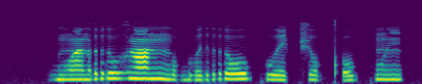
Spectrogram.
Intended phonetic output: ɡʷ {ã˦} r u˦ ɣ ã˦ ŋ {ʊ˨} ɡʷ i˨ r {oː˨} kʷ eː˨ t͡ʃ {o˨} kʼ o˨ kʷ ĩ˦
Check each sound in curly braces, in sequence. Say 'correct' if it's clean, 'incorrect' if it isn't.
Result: incorrect, correct, incorrect, correct

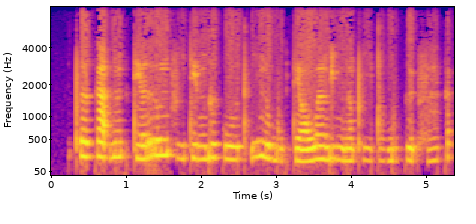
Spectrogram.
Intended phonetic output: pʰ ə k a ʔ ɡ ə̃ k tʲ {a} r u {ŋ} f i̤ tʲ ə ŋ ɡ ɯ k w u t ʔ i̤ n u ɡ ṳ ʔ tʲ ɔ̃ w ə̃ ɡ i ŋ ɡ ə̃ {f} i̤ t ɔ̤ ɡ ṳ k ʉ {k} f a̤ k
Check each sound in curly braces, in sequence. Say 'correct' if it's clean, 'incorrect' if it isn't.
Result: incorrect, incorrect, incorrect, incorrect

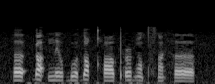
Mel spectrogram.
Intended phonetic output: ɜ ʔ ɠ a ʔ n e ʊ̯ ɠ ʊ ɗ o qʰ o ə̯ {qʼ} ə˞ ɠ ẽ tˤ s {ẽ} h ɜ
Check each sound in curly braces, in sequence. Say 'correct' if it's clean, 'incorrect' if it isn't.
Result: incorrect, correct

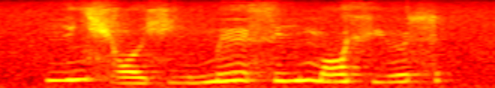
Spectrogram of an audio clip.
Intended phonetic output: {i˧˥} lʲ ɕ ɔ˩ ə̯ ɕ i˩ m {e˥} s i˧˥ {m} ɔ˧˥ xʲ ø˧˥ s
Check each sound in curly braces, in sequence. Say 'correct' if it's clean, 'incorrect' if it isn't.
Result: correct, incorrect, correct

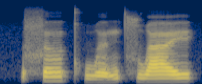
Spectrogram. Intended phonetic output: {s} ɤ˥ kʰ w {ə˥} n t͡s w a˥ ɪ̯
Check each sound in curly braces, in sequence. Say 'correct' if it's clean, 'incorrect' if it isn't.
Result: correct, incorrect

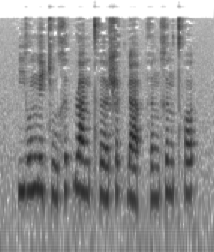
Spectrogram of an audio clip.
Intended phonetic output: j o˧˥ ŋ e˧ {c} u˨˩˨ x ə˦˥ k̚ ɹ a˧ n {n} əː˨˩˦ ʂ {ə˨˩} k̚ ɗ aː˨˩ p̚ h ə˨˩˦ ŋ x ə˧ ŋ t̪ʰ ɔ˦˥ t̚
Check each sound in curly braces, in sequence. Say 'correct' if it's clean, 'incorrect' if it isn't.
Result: correct, incorrect, correct

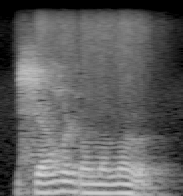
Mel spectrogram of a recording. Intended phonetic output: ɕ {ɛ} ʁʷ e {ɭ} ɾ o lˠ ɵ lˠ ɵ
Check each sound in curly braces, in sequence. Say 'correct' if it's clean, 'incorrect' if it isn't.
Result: correct, correct

